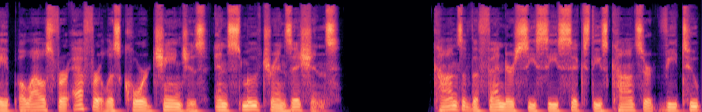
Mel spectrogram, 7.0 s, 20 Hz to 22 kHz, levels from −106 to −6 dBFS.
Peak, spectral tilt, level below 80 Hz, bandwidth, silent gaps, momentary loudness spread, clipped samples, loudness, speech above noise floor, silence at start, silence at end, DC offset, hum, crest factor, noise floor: -2 dBFS; -3 dB/octave; -48 dBFS; 19.5 kHz; 3.53-4.27 s; 7 LU; under 0.1%; -20 LUFS; over 68 dB; 0 s; 0 s; under 0.1%; none; 22 dB; under -90 dBFS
